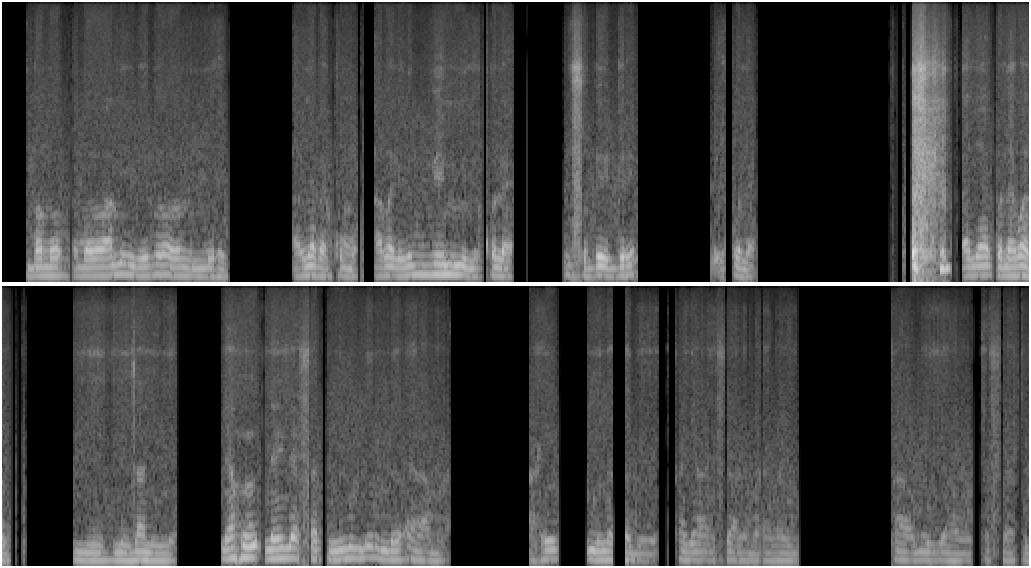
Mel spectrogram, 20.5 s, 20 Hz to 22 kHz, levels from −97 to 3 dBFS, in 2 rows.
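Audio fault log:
Throughout: 1-bit DFPWM compression. The speech is coated in heavy fuzz and crackle, with the top end sunk under hiss. Each sample is just one up-or-down bit nudging an adaptive level, so the coarse steps leave loud broadband noise. The damage fits roughly a 48 kbps stream.
16.38–16.50 s: playback stall. The speech cuts out mid-flow for about 120 ms before picking up again. That's most likely the player running dry on data or its thread getting blocked, with the output left silent until it recovered.
16.50–17.30 s: time-compressed catch-up. Straight after the gap, the speech rushes at about 1.15x with its pitch unchanged. The player is clawing back its backlog by snipping out tiny slices and cross-fading over the joins.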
